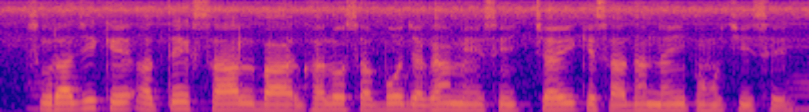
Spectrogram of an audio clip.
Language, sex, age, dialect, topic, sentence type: Chhattisgarhi, male, 31-35, Northern/Bhandar, agriculture, statement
